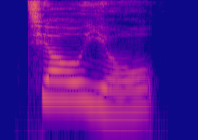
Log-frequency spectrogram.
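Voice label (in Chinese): "郊游" Chinese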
